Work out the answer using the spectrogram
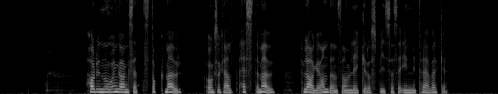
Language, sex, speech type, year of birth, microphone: Norwegian, female, read, 1982, Sennheiser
